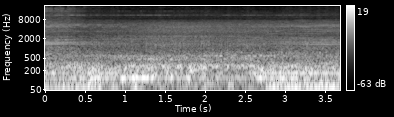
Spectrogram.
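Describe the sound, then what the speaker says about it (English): Outdoor AC condensing unit running with its condenser fan, compressor and indoor blower all on, a compressor flagged as faulty with oil residue; a steady, loud broadband whir and low hum with no breaks. "Everything turns on, condenser fan is on, compressor is on, and the blower fan is on as well."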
